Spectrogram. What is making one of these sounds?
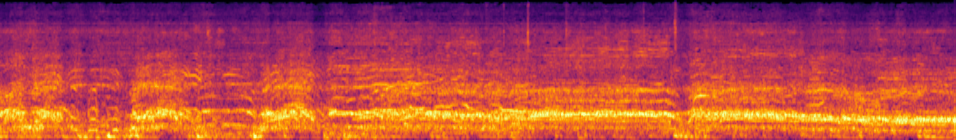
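A large crowd of young people chants and sings loudly together outdoors.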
